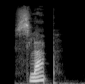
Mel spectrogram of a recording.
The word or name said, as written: slap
